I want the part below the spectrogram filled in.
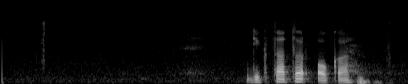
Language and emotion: Russian, neutral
